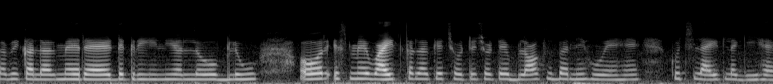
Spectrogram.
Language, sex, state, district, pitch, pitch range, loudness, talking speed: Hindi, female, Uttar Pradesh, Budaun, 240 Hz, 230-250 Hz, -21 LUFS, 165 wpm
